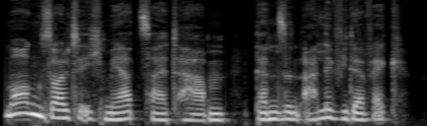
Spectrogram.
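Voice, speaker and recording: Practical no-nonsense woman, curt and dry, dark low voice, read by a woman, audiobook. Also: expressive, fairly quick, creaky, breathy edge, no room sound, exaggerated voice. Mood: brisk. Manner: curt, matter-of-fact.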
